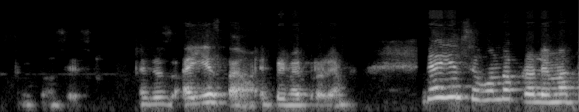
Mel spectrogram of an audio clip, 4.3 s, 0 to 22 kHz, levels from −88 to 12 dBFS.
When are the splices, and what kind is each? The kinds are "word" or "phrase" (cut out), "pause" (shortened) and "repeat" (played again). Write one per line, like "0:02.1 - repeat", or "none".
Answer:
0:03.1 - pause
